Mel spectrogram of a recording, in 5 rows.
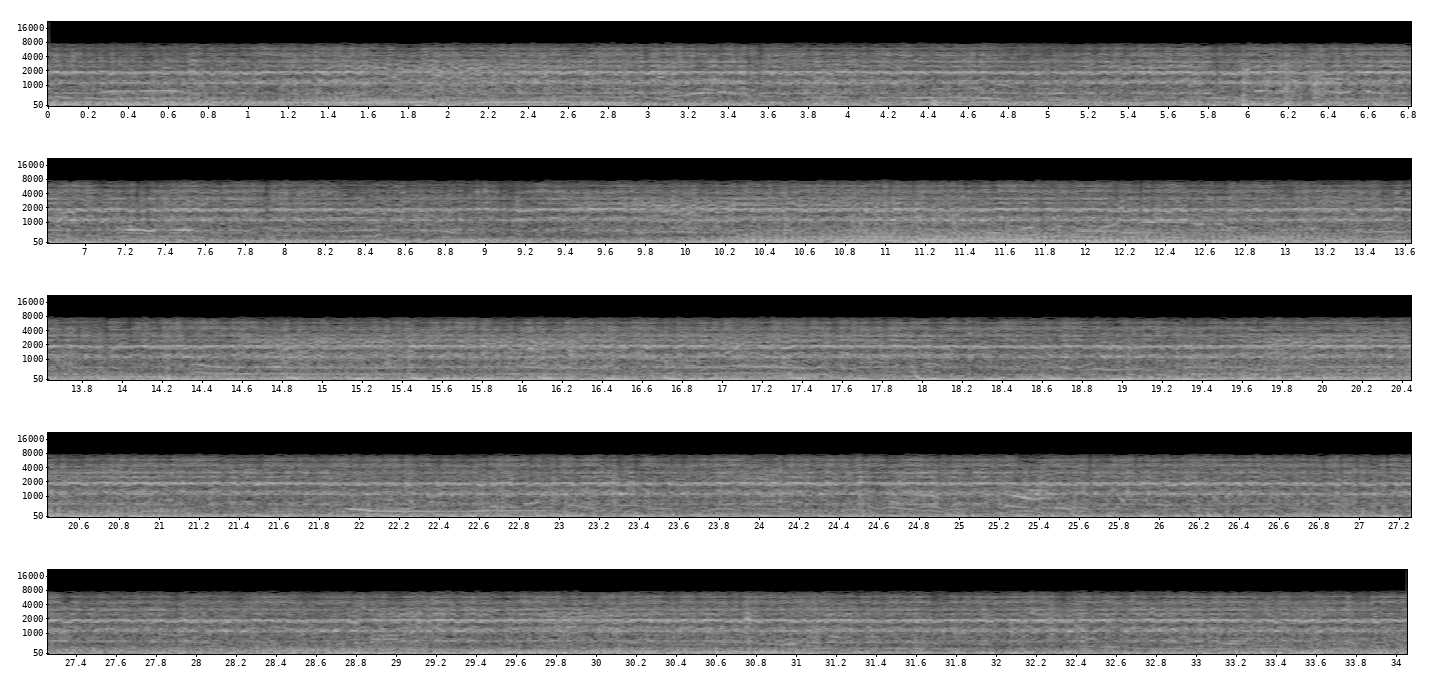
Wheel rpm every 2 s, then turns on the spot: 160, 160, 160, 160, 160, 160, 160, 160, 170, 160, 160, 160, 160, 160, 160, 160, 160.
none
